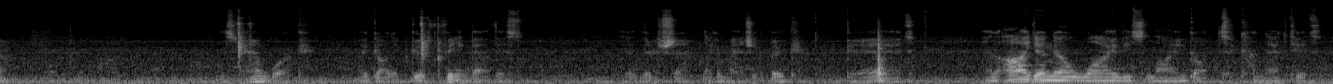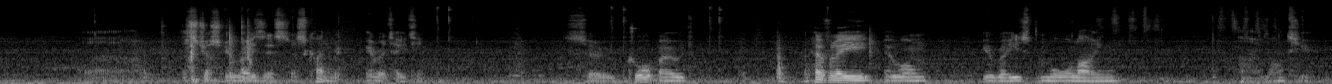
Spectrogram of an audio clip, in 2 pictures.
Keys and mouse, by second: 2.3 KP_3, 4.1 KP_1, 5.1-8.2 middle drag, 9.2-14.3 middle drag, 16.2 middle click, 17.6 click, 19.5-20.5 drag, 22.9 click, 24.2 click, 25.4 click, 26.3-26.6 middle drag.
